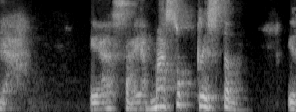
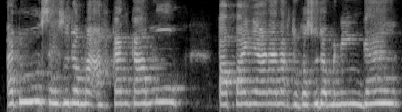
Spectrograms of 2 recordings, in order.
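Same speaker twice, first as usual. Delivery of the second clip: high, louder retold brush-off; exasperated reassurance; 7 semitones higher, 4 dB louder than usual. Preacher telling the caller it is long forgiven, acted exasperation. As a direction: wave the apology away, pitched up.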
